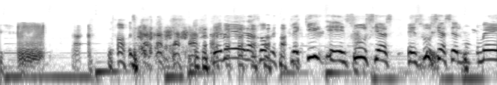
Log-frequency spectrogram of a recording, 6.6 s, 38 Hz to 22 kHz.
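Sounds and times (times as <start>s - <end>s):
speech: 0.0s - 0.3s, 1.0s - 6.6s
loud raspy fart: 0.2s - 0.7s
laughter: 1.0s - 5.0s.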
